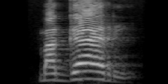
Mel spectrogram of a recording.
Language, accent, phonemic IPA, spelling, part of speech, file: Swahili, Kenya, /mɑˈɠɑ.ɾi/, magari, noun, Sw-ke-magari.flac
- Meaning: plural of gari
